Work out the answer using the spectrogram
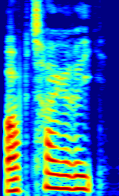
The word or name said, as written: optrækkeri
